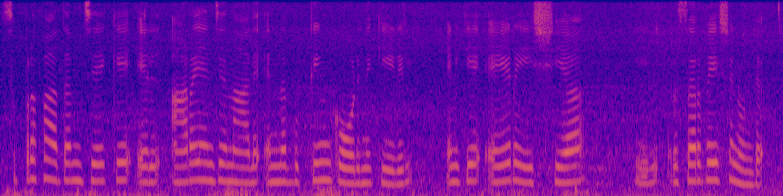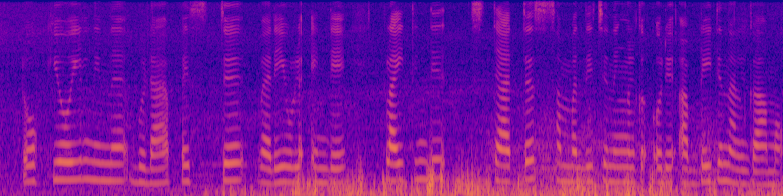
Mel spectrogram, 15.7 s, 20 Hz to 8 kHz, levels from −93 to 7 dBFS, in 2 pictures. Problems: none marked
